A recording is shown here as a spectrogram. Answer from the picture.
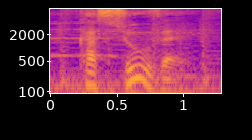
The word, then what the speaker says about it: Kasshuve: We got Kasshuve and that's how you pronounce the name of the band from Sweden.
